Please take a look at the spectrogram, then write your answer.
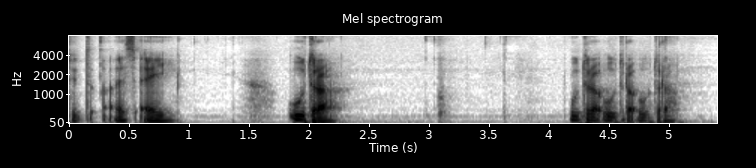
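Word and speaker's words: утро: Ultra utra also o instead of O they pronounce it as a utra utra ultrautra f thank you exploring I guess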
